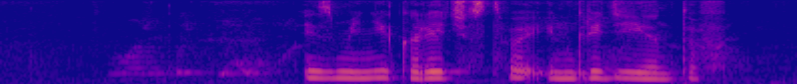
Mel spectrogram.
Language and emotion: Russian, neutral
